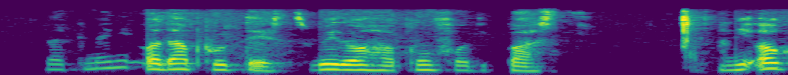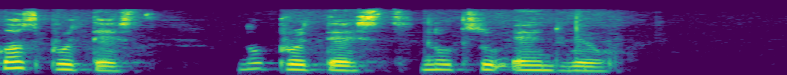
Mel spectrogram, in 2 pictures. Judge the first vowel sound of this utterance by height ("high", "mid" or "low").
low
